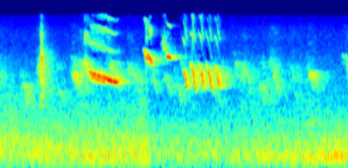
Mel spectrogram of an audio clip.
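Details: Chestnut-capped blackbird that suddenly landed in an orange tree and began singing at length: several high slurred whistles, then a quick series of six buzzy trilled notes, with faint chirps around it.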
